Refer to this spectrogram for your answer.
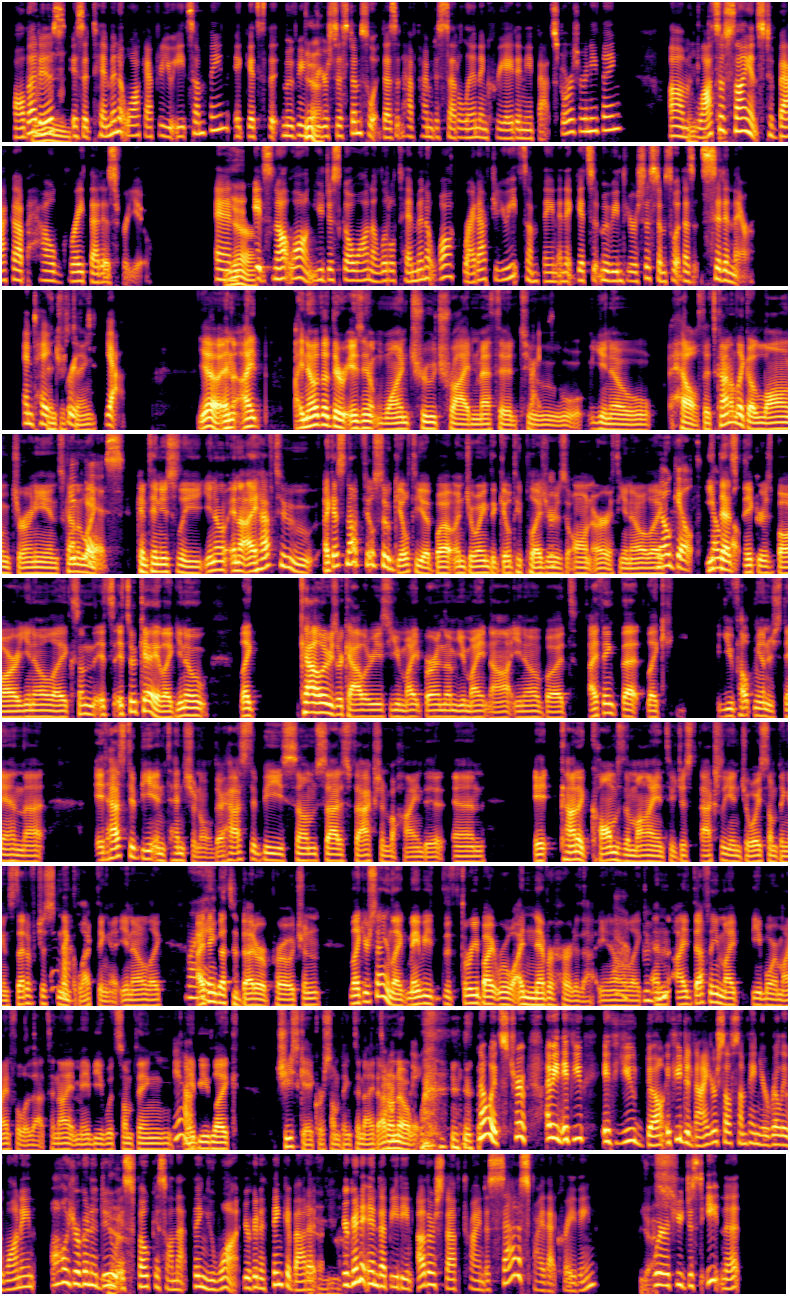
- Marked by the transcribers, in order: other background noise; drawn out: "to"; chuckle
- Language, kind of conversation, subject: English, advice, How can I set clear, achievable self-improvement goals?
- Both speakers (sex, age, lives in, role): female, 55-59, United States, advisor; male, 30-34, United States, user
